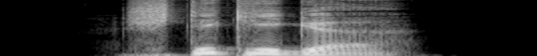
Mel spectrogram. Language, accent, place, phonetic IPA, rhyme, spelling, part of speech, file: German, Germany, Berlin, [ˈʃtɪkɪɡə], -ɪkɪɡə, stickige, adjective, De-stickige.ogg
- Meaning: inflection of stickig: 1. strong/mixed nominative/accusative feminine singular 2. strong nominative/accusative plural 3. weak nominative all-gender singular 4. weak accusative feminine/neuter singular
